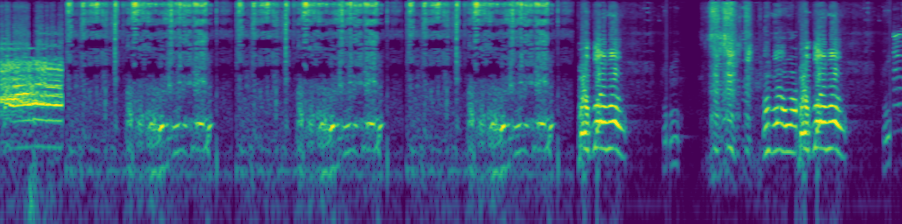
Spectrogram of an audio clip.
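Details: Goat bleating: a brief high harsh cry, then three low, buzzy, wavering bleats, followed by several short, quavering, higher bleats separated by pauses.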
